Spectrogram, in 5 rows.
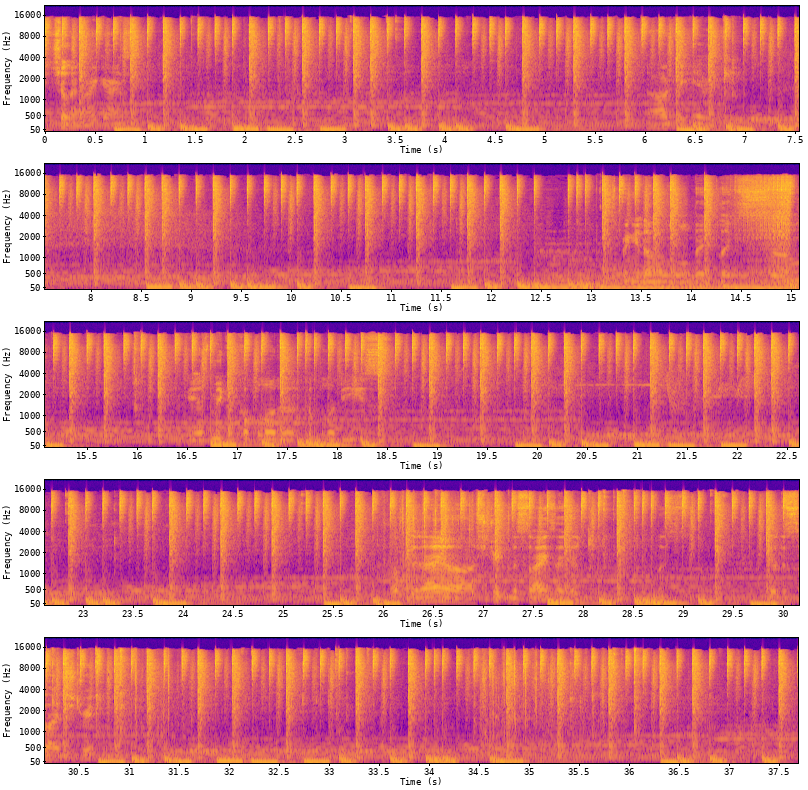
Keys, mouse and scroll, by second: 2.4 ctrl+Tab, 3.4 click, 4.2 shift+middle click, 4.9-5.8 scroll down 4, 5.9 scroll up 1, 6.7 KP_1, 8.8 shift+middle click, 9.8 scroll up 1, 10.3-10.6 scroll up 2, 11.3 g, 16.3 KP_7, 17.5-17.8 scroll up 2, 18.1 middle click, 19.3 shift+d, 23.3 shift+d, 25.8 ctrl+Tab, 26.9 click, 27.8 s, 29.2 click, 30.2 s, 32.1 click, 32.6 s, 34.4 click, 35.4 s.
